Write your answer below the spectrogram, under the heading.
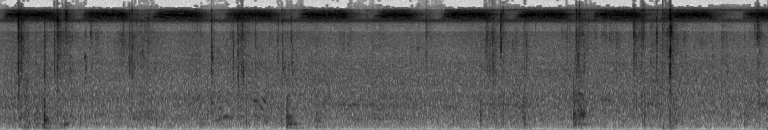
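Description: A tropical rainforest insect chorus: a high, steady chirring that pulses about once a second. Under it come a few soft thuds and rustles from footsteps on the muddy trail.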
